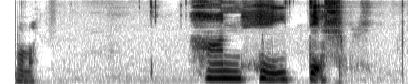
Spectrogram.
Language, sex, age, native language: Icelandic, female, 5, Icelandic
